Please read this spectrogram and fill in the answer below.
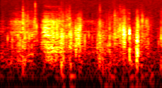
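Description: Footsteps on a dirt hiking trail, a loose run of soft irregular steps.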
